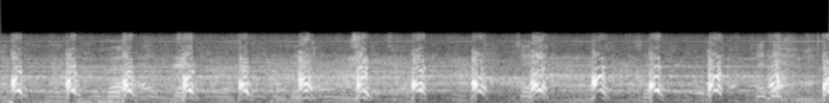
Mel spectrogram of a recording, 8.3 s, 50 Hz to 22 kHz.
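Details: Dutch police German Shepherd (Alsatian) in training at Boxmeer, Netherlands, barking steadily: a long run of fourteen forceful, clipped barks at roughly 100 per minute, nearly metronomic, with low background hum between them.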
